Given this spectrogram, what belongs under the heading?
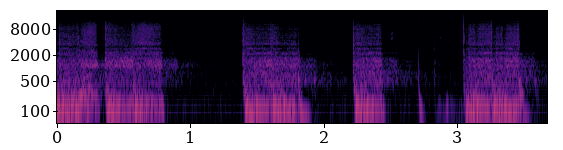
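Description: Uncompressed take of a poorly recorded metal bass drum, mixed without samples, with a sharper attack and more punch; four loud, broad hits come in an uneven rhythm, with a brief click between the third and fourth and no talking.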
